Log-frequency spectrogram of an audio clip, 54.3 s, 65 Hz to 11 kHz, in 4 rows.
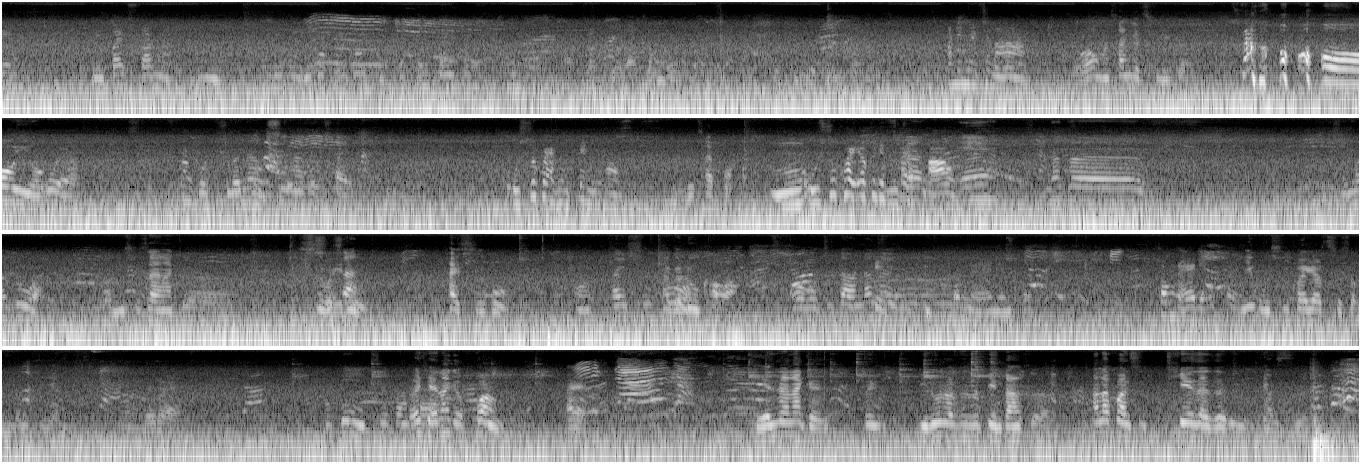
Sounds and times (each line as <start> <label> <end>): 0.0 Several elderly people are chatting 54.2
